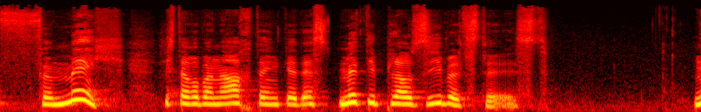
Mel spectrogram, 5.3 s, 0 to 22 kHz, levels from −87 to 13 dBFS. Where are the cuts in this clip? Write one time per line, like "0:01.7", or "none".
0:01.2
0:02.5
